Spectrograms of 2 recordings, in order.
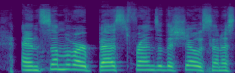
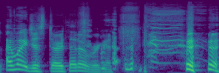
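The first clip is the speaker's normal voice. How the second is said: ordinary delivery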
